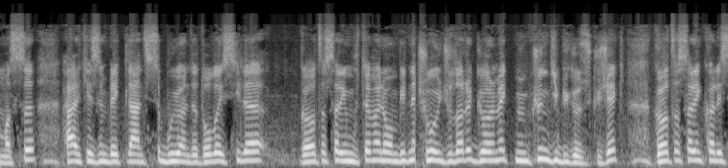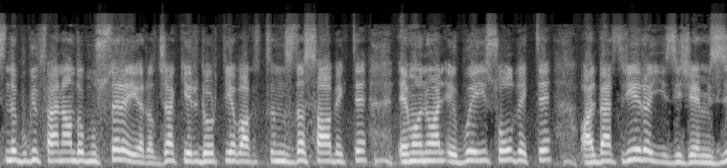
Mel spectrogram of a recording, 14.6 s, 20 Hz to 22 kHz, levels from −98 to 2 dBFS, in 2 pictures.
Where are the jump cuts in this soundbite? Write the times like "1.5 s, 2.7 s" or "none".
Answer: none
